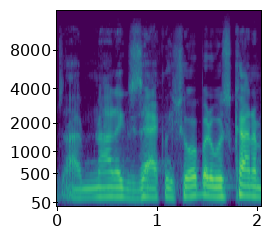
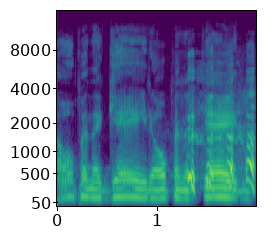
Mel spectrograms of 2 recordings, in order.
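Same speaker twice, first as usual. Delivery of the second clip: usual speaking voice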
